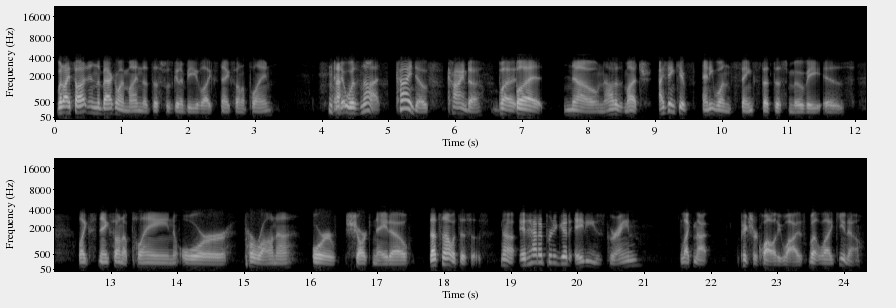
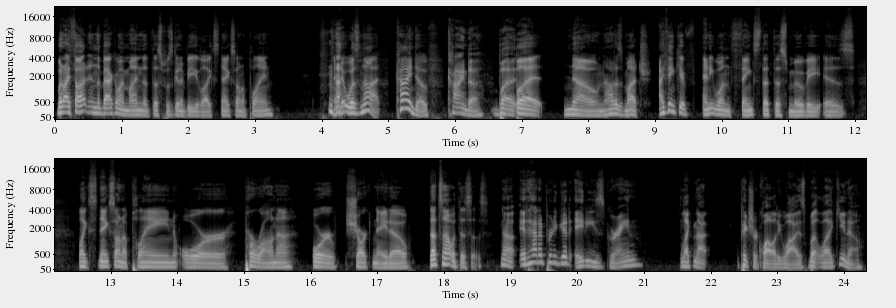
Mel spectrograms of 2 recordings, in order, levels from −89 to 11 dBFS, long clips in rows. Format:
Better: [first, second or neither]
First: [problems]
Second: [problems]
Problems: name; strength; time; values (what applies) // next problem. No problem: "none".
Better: second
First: phone-call audio; nothing above 3.5 kHz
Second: none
